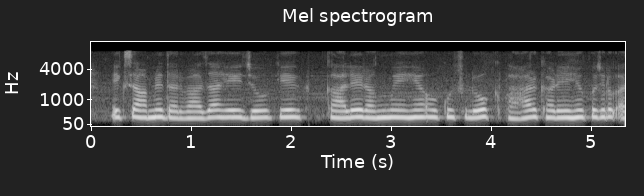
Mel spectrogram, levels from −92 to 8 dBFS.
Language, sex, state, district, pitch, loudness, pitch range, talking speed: Hindi, female, Bihar, Darbhanga, 245 Hz, -14 LUFS, 240-255 Hz, 225 wpm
